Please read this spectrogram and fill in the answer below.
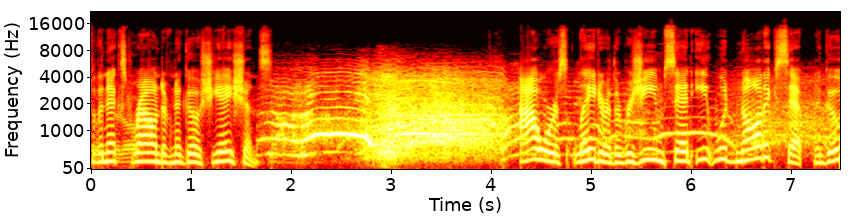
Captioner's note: speaking alternate language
